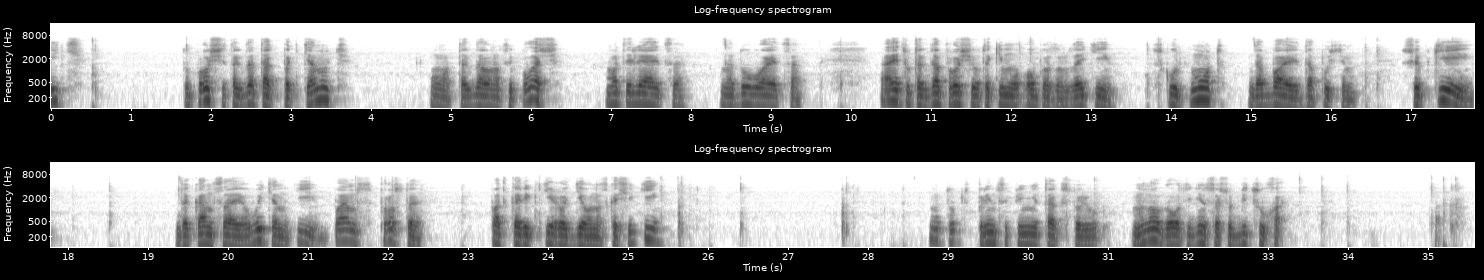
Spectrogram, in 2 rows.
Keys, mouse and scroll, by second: 0.9-2.1 middle drag, 3.4-10.2 drag, 10.9 click, 12.2-14.2 drag, 15.4 click, 16.7 click, 17.6 click, 18.7-19.7 drag, 21.3 click, 22.4-24.2 middle drag, 25.1 click, 26.0 middle click, 28.0-30.8 middle drag, 32.1 middle click, 33.3 click, 34.4-35.4 drag.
